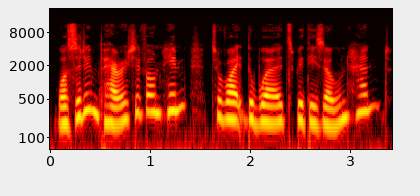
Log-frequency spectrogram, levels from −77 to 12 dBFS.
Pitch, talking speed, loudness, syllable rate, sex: 235 Hz, 230 wpm, -19 LUFS, 5.8 syllables/s, female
